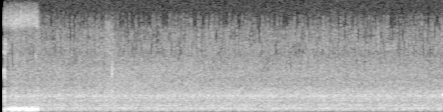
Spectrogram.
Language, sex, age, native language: Icelandic, female, 18-19, Filipino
